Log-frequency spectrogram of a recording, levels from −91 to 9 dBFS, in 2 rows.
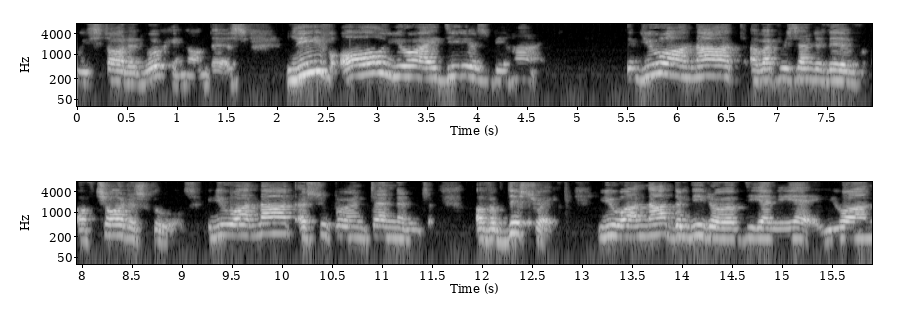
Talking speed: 135 wpm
